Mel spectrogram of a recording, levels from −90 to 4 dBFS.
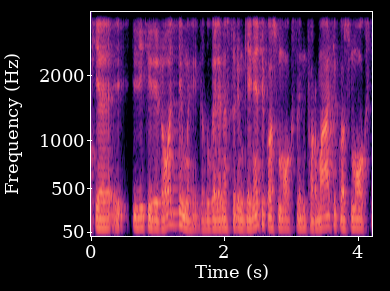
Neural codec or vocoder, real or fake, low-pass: none; real; 3.6 kHz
